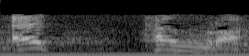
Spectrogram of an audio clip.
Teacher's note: وين راحت اللام؟ أدغمت في التاء · Term: الإدغام الواجب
